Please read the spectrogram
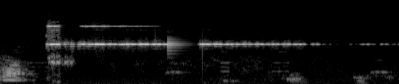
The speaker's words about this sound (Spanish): Cuando sientan el sonido de las campanas, empezamos.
